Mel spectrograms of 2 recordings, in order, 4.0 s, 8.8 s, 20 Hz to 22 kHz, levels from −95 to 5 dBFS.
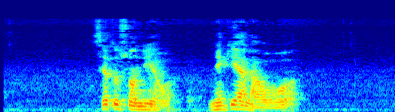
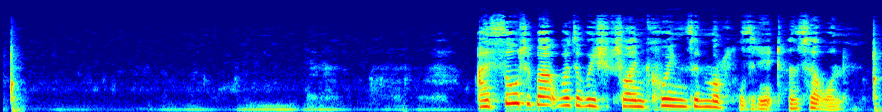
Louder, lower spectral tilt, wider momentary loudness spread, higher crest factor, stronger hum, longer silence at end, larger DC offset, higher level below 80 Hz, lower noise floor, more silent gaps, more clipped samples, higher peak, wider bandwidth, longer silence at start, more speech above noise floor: second, -21 LUFS vs -15 LUFS; first, -7.5 dB/octave vs -5 dB/octave; second, 8 LU vs 15 LU; about the same, 18 dB vs 18 dB; neither; first, 0.95 s vs 0.05 s; neither; about the same, -52 dBFS vs -56 dBFS; second, -59 dBFS vs -68 dBFS; neither; neither; second, -4 dBFS vs 0 dBFS; about the same, 11 kHz vs 12 kHz; first, 0.95 s vs 0.1 s; second, 39 dB vs 54 dB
